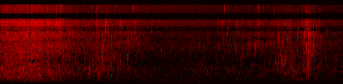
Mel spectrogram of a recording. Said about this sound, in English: And as you follow your breath, become more aware of the sounds of the waves.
